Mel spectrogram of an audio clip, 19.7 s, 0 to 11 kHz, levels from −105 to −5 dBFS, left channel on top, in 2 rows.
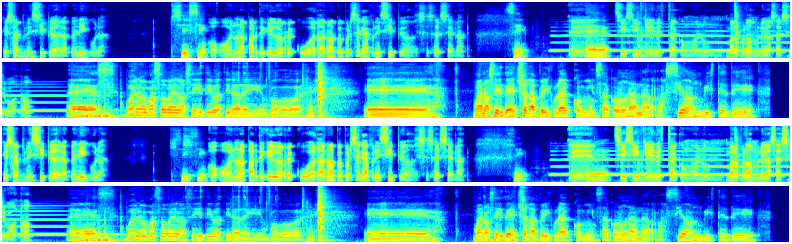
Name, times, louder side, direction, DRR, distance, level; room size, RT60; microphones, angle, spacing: voice 1, 0.0-1.3 2.1-6.4 7.1-10.2, right 7 dB, 50° right, 0.4 m, -40 dB
voice 2, 2.1-2.6 6.4-6.6 7.3-7.6 10.7-15.4 15.7-19.5, left 5 dB, 80° left, 0.5 m, -34 dB
Wind instrument woodwind instrument, 6.8-11.5, right 4 dB, 85° right, 0.7 m, -48 dB
sound 1, 7.2-8.2 8.9-14.3 15.3-15.4 15.7-16.5 16.8-16.9, equal, 5° left, 0.5 m, -42 dB
7.6 x 2.6 x 2.4 m
head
